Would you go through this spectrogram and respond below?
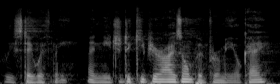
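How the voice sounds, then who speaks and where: A man playing a reclusive, protective vampire lord in an ASMR roleplay, speaking formally and courteously in measured words. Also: on the low side, steady tone, dry recording, clean studio sound, natural voice. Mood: worried, intent. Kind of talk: ASMR roleplay acting, addressing the listener.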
